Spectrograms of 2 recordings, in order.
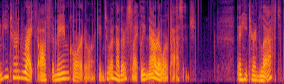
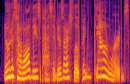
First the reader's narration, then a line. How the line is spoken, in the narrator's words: called out Mr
